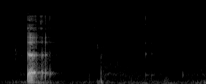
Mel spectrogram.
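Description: A man's short hesitant "uh", then a pause of near silence with one faint tick about a second in.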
